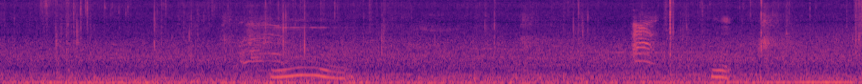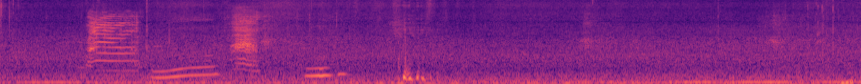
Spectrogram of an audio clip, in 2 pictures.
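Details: Korean shorthair cat Nacho begging indoors for more treats when its keeper returns from work. Several short, arched meows come at irregular intervals and pause between calls. Faint human voices and low room hum sit underneath.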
